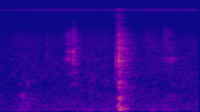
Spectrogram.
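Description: Faint card handling: a tarot card slid off the top of the deck, with soft ticks and one short tap a little over a second in.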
